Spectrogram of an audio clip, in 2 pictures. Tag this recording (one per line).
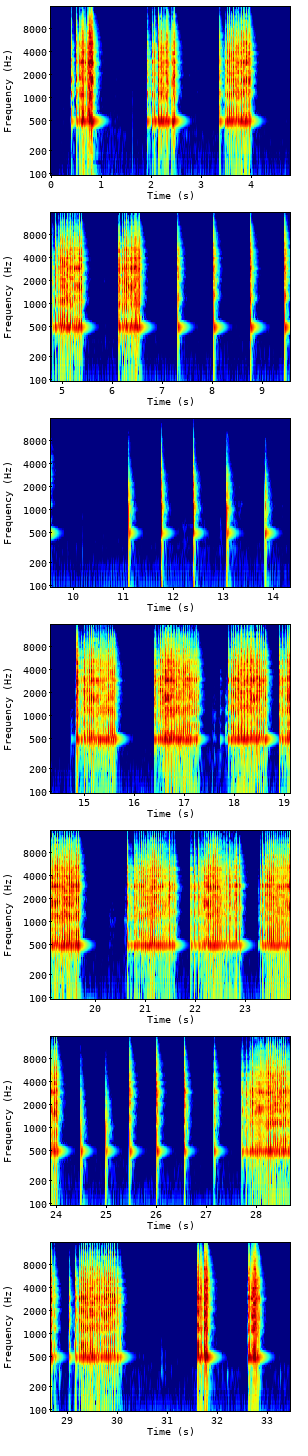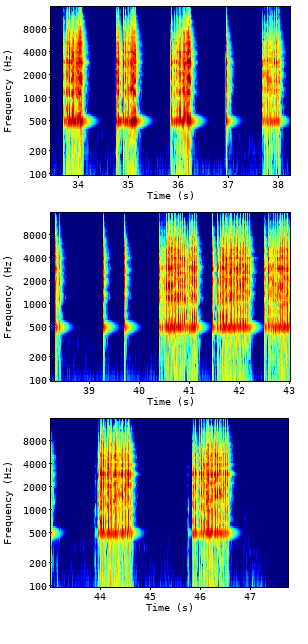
percussion
glass
flickr
marble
